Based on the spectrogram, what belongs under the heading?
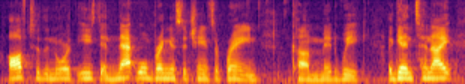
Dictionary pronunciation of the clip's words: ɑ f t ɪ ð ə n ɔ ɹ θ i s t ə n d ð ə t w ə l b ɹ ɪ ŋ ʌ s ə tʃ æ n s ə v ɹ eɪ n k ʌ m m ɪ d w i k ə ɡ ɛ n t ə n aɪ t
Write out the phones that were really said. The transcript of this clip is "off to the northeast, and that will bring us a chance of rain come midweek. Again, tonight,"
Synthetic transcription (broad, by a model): ɑ f t ɪ ð ə n ɔ ɹ θ i s t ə n ð ə t w ə l b ɹ ɪ ŋ ʌ s ə tʃ æ n s ə v ɹ eɪ n k ʌ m m ɪ d w i k ə ɡ ɛ n t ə n aɪ t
